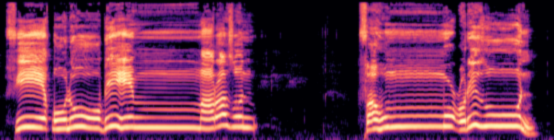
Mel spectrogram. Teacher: میم ساکن کے بعد میم آیا اس لیے ادغام شفوی ہوگا, یعنی ملا کر غنہ کے ساتھ پڑھیے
